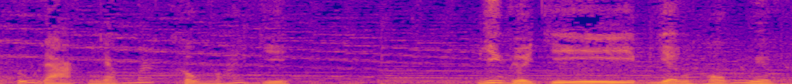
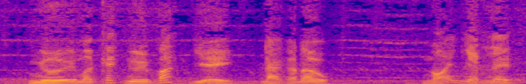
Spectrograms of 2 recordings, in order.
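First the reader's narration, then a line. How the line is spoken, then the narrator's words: Barking demand. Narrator (Vietnamese): Viên Thừa Chi quát hỏi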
